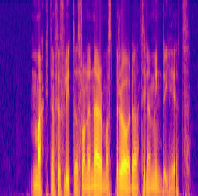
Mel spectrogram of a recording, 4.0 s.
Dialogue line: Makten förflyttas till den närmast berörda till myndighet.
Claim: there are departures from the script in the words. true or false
true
